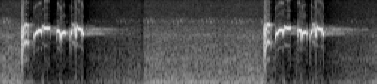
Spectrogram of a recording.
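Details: Lure song of a sooty-headed bulbul meant to make bulbuls sing: two bright warbling phrases two seconds apart, each a rapid string of four liquid whistled notes, over soft background rumble.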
